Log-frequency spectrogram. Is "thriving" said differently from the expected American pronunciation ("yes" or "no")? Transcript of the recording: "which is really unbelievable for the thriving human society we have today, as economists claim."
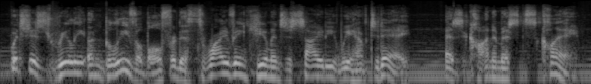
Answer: no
